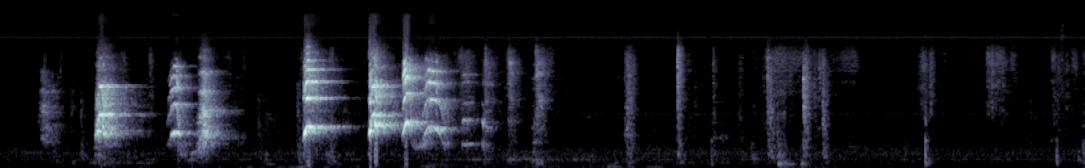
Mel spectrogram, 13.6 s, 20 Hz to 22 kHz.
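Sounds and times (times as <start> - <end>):
small dog yipping: 0.5 - 3.0, 3.8 - 6.9.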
